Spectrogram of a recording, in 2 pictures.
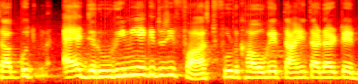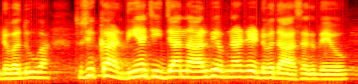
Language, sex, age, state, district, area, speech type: Punjabi, male, 18-30, Punjab, Ludhiana, rural, spontaneous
